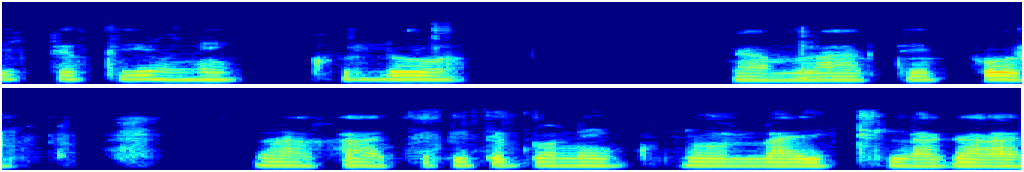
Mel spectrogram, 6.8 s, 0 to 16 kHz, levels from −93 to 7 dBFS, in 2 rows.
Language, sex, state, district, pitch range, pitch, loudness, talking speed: Bengali, male, West Bengal, Purulia, 130-140 Hz, 135 Hz, -35 LUFS, 105 wpm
